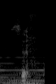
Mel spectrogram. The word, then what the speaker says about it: Sif: You head off into the direction of Sif. Her name is Sif Blackfeather. And she has... CIF? Uh-huh. What was that? How do you spell it? CIF? S-I-F. Sif. Sif. Think. Like the Viking spelling. Nordic spelling.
